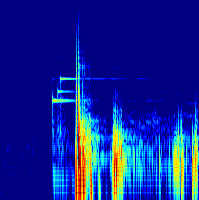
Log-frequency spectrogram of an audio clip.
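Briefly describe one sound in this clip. A keyboard plays a few soft notes.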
